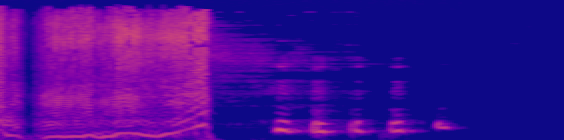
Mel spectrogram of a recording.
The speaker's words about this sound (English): Check this out. Small zipper so we can have sex without taking off our armor.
